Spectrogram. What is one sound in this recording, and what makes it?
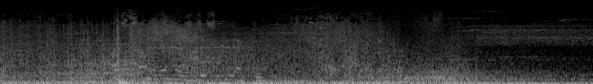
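A structure in the game collapses with a loud crashing blast.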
